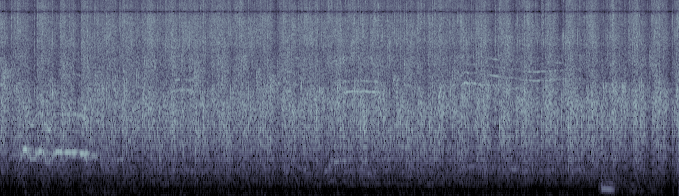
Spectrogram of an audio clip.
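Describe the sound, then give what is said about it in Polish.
Audience applause after a live concert performance, a dense, steady wash of clapping that holds at an even loud level throughout with no voices rising above it. “wielkie brawa jeszcze raz.”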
